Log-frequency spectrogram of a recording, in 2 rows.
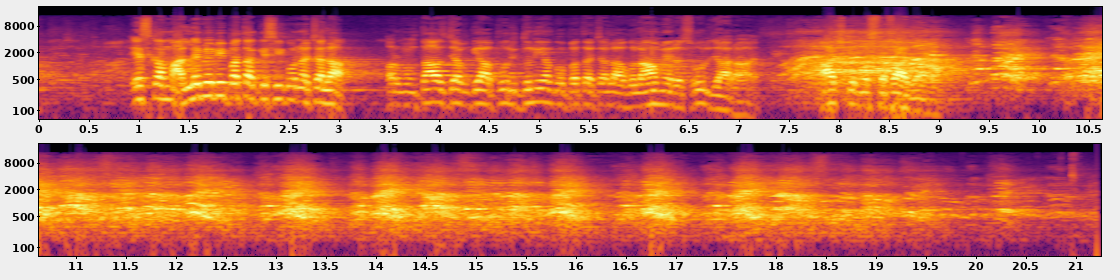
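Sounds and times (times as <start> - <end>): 
speech: 1.0 - 9.6
large crowd chanting a slogan: 7.4 - 21.2.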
